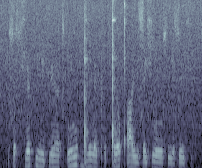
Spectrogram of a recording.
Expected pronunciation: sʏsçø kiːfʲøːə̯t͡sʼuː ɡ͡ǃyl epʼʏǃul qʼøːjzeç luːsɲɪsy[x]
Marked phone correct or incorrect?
incorrect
